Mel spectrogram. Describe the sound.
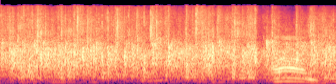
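Steady, dense applause from an audience fills the whole stretch, loud and continuous, with a brief voice rising over the clapping near the end.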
